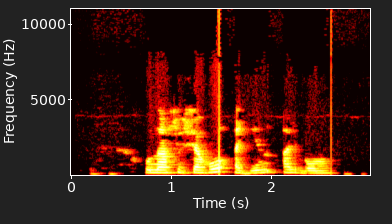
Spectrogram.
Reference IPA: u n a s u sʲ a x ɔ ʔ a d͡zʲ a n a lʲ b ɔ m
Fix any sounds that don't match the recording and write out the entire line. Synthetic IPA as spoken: u n a s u sʲ a ɣ ɔ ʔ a d͡zʲ i n a lʲ b ɔ m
